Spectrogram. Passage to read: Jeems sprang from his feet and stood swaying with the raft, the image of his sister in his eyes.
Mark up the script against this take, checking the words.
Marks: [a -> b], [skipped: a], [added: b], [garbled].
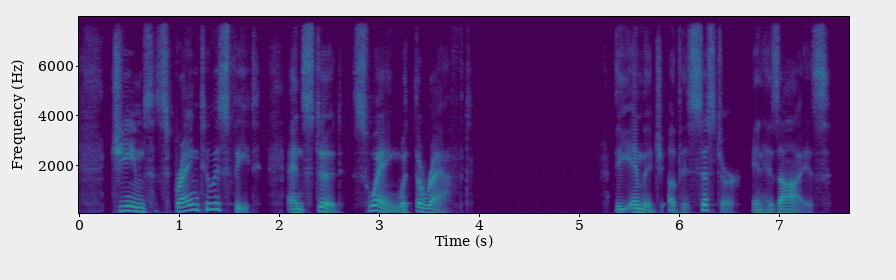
Jeems sprang [from -> to] his feet and stood swaying with the raft, the image of his sister in his eyes.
